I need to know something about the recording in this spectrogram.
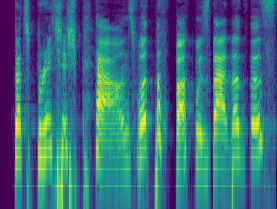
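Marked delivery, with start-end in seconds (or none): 0.1-1.3 failed British accent drifting into Russian. Repeating words on request, trying an accent: British accent slipping into Russian. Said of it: "this is getting, turning Russian".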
